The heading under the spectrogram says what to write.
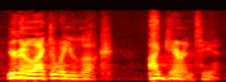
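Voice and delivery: put-on gravelly voice. Retelling a suit seller's line from every tv commercial: imitating a gravelly voice. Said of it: "And a gravelly voice".

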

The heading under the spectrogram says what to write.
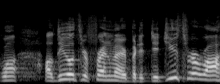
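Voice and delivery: ordinary delivery

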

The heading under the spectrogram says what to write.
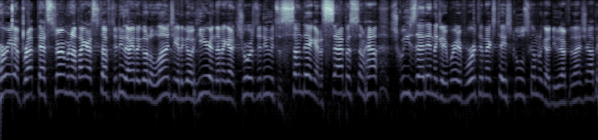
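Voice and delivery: fast, rattled-off hurry-up patter. Preacher in a sermon voicing churchgoers, acting out hurried rushing. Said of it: "We rush".

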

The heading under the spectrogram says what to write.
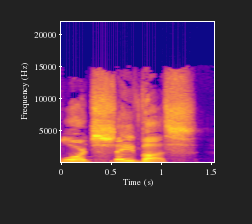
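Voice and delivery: mock terrified, desperate, frightened shouting. Retelling a bible story of panicking men in a sinking boat: imitating disciples yelling. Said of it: "some of them are yelling".

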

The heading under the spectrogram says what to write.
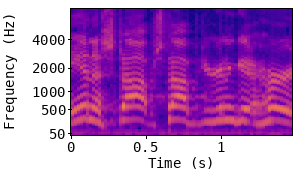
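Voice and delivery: high-pitched screaming. Recalling yelling after her as she heads down a narrow path: retelling screaming at her. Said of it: "I'm screaming at her".

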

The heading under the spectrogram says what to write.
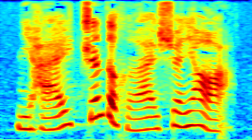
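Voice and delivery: ordinary talk, nothing marked

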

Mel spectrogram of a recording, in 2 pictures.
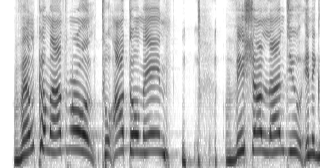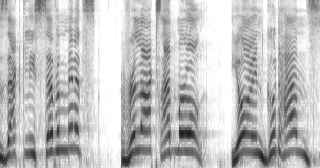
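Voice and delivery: put-on very high voice, faint Nordic or German accent. Retelling a message welcoming the Admiral, in slight Nordic or German accent. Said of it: "a slight Nordic or German accent. The message is, and I'll do the accent".

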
